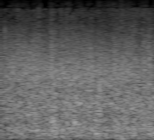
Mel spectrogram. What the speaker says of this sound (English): if it keeps raining like this, the garage is gonna get flooded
